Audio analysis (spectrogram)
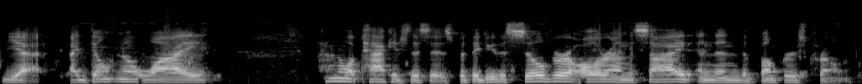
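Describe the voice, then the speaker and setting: Low-voiced man, lo-fi sound. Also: unhurried. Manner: laid-back, hesitant with ums and I-don't-knows. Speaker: co-host. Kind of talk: casual chat reviewing trucks. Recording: dull lo-fi sound.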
